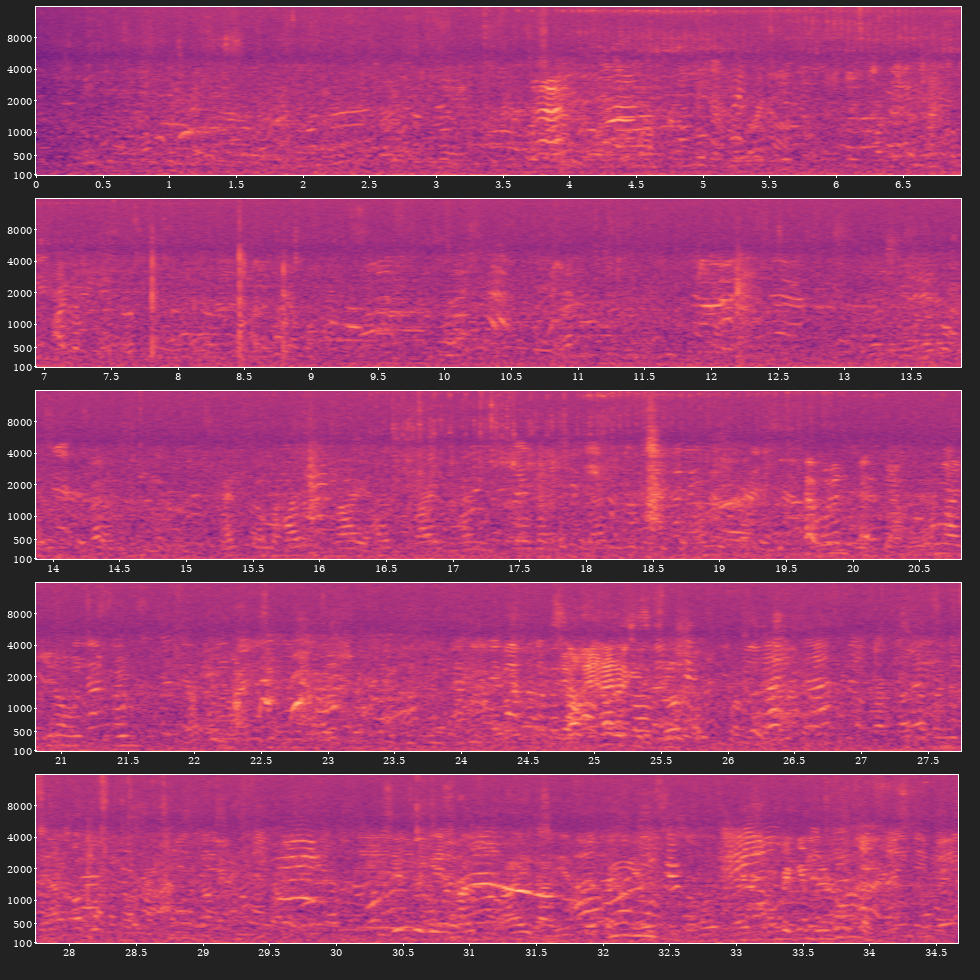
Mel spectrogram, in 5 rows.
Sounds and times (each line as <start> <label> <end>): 0.0 internationale touristen und schulklassen 34.6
